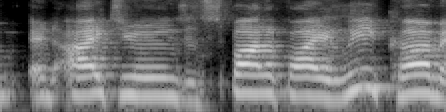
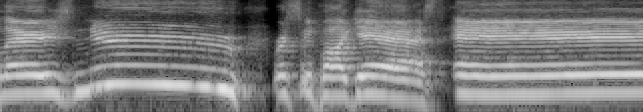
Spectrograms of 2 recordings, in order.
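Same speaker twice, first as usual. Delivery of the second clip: announcer shout; 3 semitones higher, 7 dB louder, much slower than usual. Acted. Announcing the show's name.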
